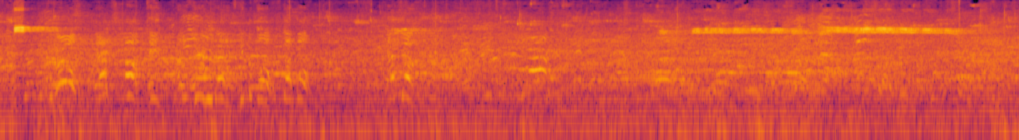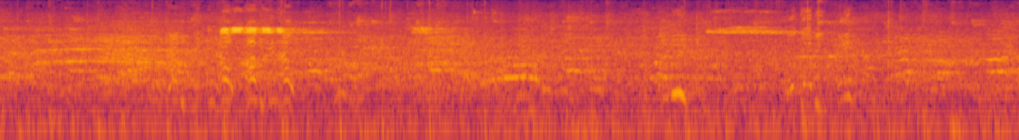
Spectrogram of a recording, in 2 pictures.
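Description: Basketball game sounds in a large echoing gym: a basketball bouncing on the hardwood court, sneakers squeaking, and indistinct shouts and chatter from players and spectators.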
